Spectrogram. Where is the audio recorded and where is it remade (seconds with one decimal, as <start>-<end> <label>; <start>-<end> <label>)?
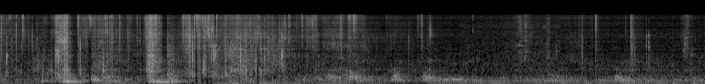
0.0-4.6 remade; 4.6-5.6 recorded; 5.6-7.1 remade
